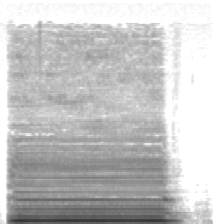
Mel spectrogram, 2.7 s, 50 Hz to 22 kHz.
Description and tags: Double Bass - G1
Part of the Good-sounds dataset of monophonic instrumental sounds.
instrument::double bass
note::G
octave::1
midi note::31
good-sounds-id::8596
